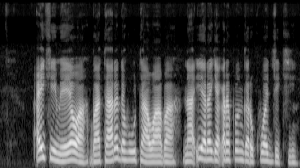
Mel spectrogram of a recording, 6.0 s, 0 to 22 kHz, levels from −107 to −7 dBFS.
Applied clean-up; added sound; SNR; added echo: none; none; none; none.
